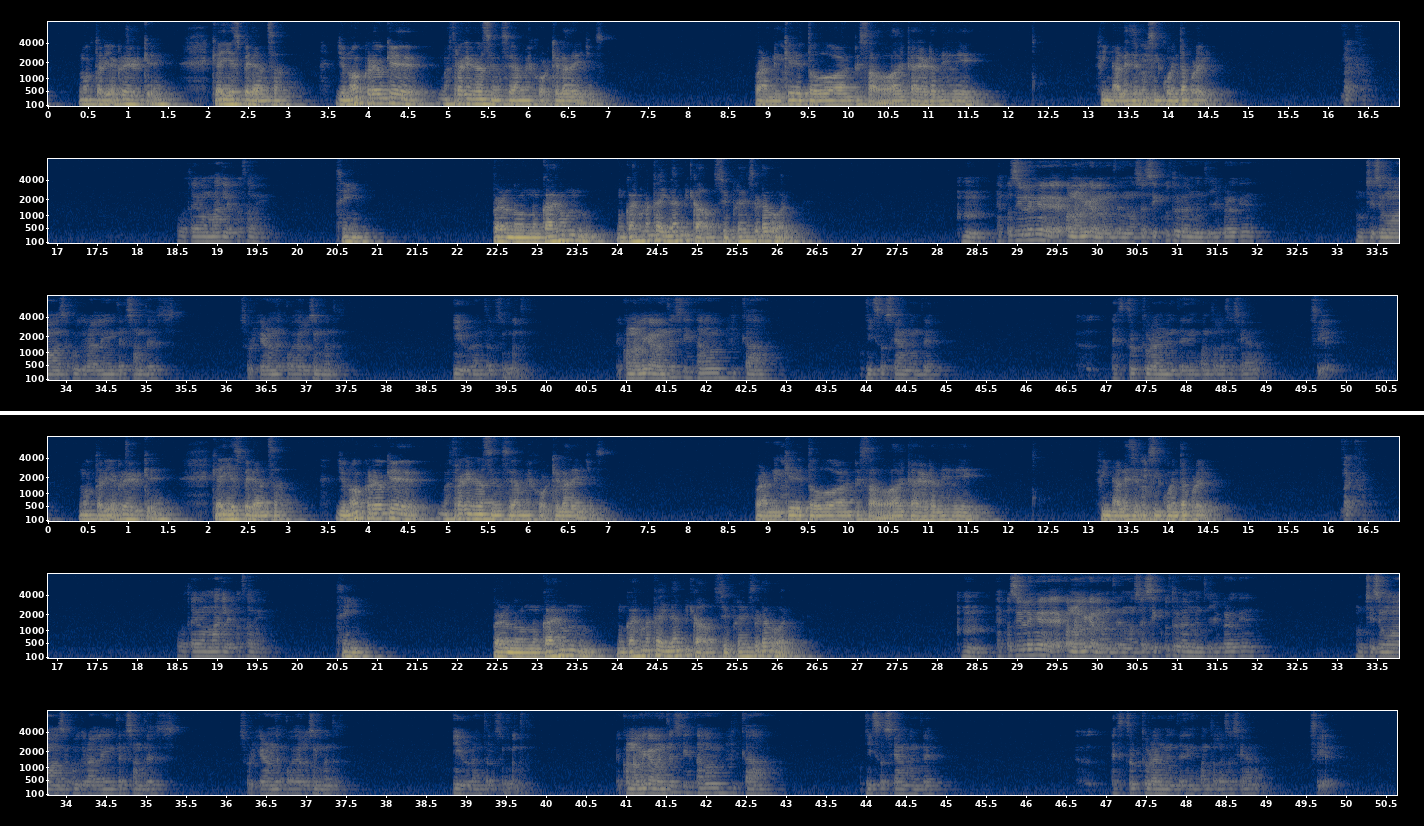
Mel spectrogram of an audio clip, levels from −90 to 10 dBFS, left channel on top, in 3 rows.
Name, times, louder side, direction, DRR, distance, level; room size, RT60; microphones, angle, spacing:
voice 1, 0.4-1.5 1.8-3.0 3.6-6.9 8.8-11.6 13.1-14.5 20.5-20.8 22.5-26.2, equal, 25° left, -3 dB, 1.6 m, -27 dB
voice 2, 9.0-9.4 13.5-13.8 16.2-16.5 18.5-19.6 28.3-32.0 33.2-35.3 36.2-37.4 38.8-39.7 41.0-42.8 44.0-44.9 46.6-46.8 47.1-48.9 49.6-49.8, equal, 40° right, -3 dB, 2.2 m, -41 dB
16.5 x 5.7 x 2.3 m, 0.65 s
head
